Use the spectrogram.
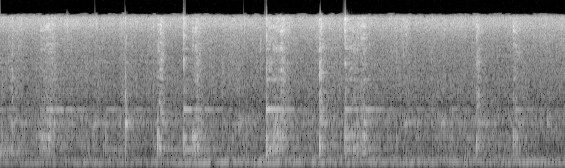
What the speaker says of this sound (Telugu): చిన్న ముక్కలుగా కట్ చేసుకున్న ఉల్లిపాయని ఒక ఉల్లిపాయని వేసుకుంటున్నానండి ఇవి ఫ్రై అయ్యేలా కలుపుకోవాలి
